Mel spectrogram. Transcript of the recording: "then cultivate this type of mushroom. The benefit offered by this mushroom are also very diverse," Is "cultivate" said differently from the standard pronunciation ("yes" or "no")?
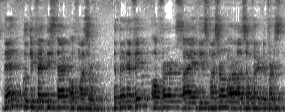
yes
